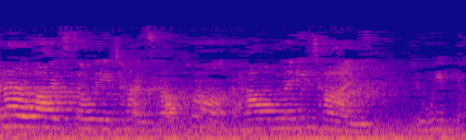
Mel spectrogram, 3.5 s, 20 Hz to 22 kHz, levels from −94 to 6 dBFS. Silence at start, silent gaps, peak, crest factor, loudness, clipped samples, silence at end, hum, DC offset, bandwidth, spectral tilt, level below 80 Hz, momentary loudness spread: 0 s; none; -16 dBFS; 18 dB; -35 LUFS; under 0.1%; 0 s; none; under 0.1%; 11.5 kHz; -5 dB/octave; -40 dBFS; 12 LU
